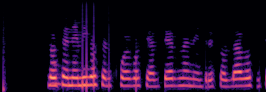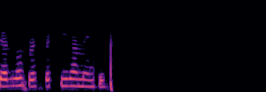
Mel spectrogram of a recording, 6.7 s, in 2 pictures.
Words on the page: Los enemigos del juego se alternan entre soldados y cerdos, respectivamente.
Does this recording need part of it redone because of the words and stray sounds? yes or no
no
